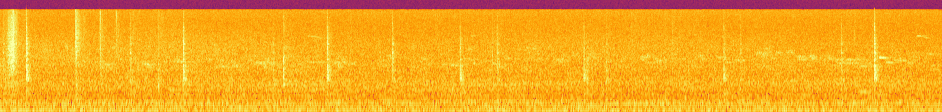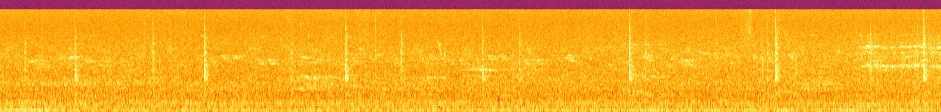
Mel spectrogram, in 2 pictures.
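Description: Sharp, faint ticks at uneven intervals, roughly one every second or two, over a steady background hiss. Faint high chirps come in near the end.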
